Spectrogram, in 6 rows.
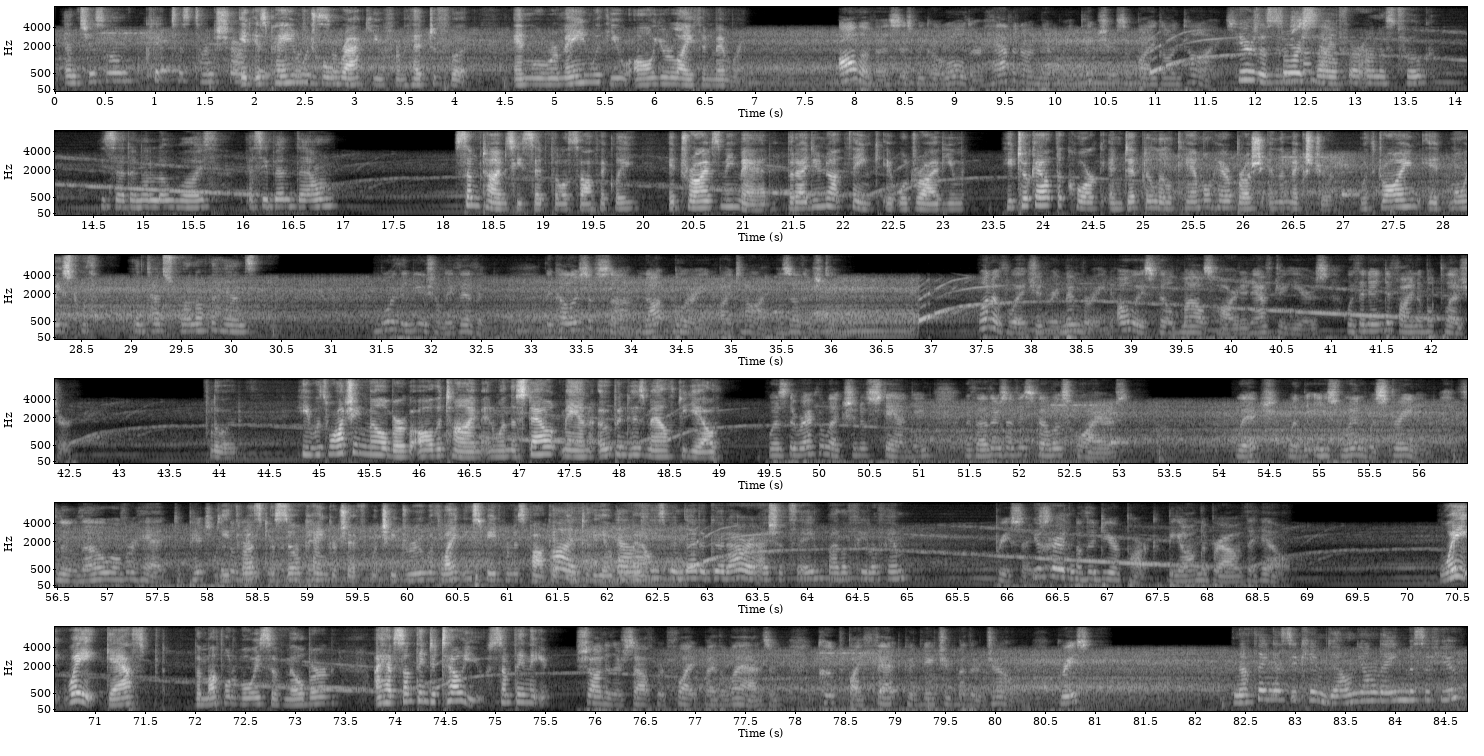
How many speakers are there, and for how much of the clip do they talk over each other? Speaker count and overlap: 3, about 7%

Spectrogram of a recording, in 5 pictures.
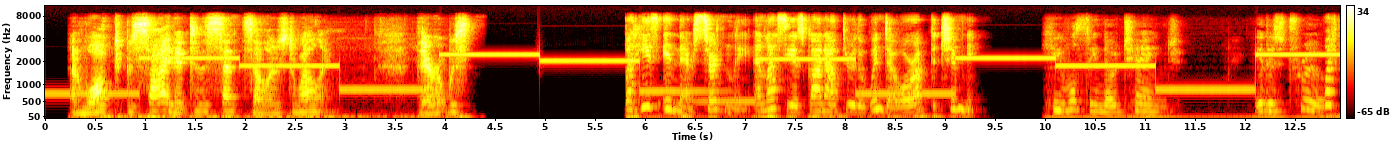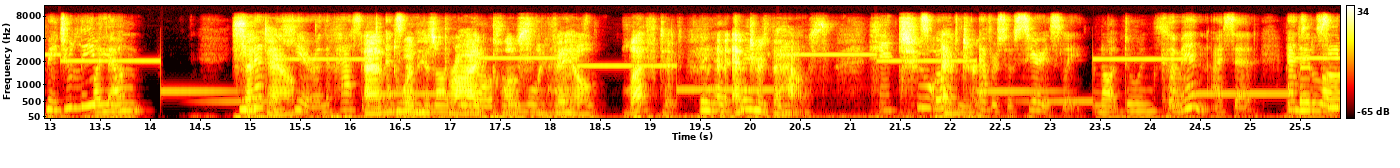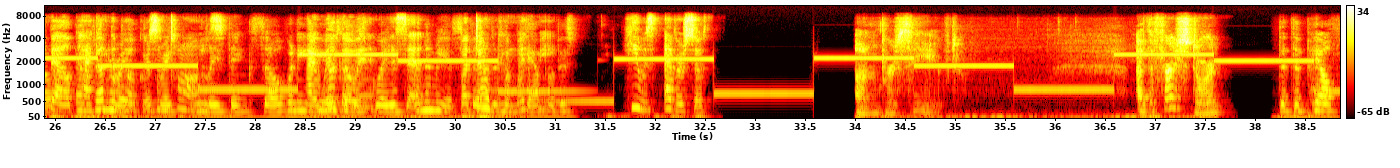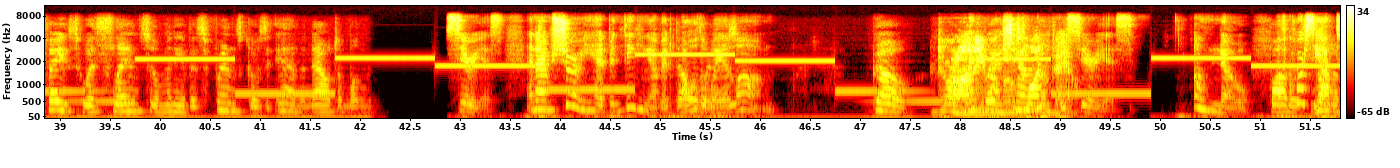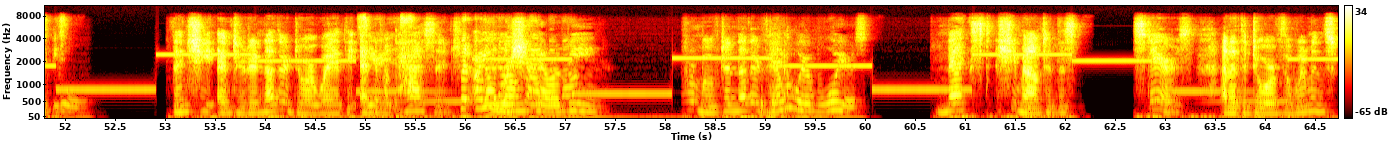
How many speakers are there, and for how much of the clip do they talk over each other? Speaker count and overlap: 3, about 34%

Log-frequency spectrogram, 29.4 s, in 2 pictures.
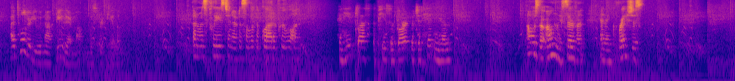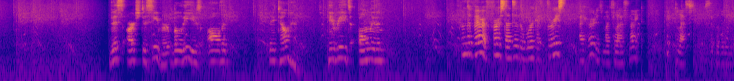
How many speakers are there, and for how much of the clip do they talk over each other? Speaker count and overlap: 6, no overlap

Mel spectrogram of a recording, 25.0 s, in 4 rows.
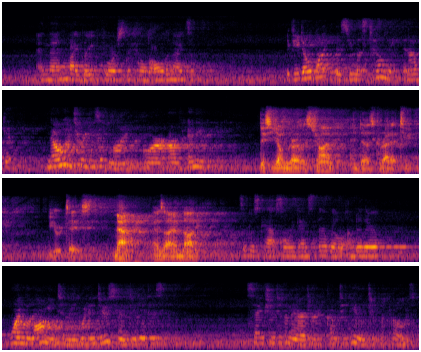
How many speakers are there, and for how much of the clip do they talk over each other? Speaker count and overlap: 4, no overlap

